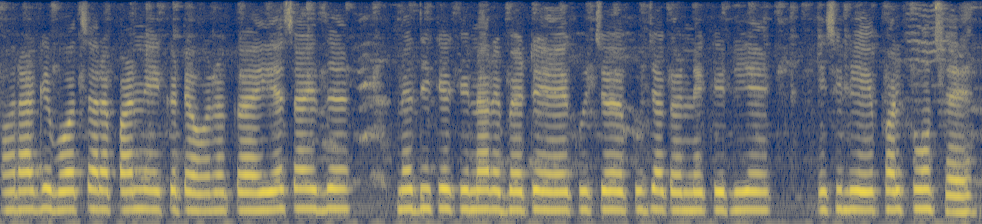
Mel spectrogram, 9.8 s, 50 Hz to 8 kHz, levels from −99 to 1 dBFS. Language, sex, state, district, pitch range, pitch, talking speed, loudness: Hindi, female, Rajasthan, Bikaner, 240-250 Hz, 245 Hz, 150 wpm, -15 LUFS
